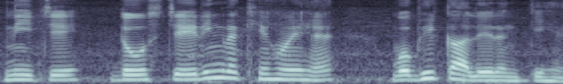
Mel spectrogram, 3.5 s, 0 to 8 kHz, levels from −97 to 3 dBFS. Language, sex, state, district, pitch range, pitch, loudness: Hindi, male, Punjab, Pathankot, 165-185 Hz, 170 Hz, -17 LUFS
